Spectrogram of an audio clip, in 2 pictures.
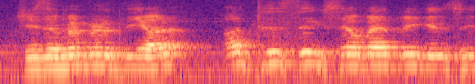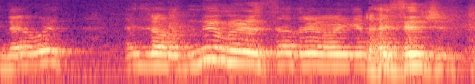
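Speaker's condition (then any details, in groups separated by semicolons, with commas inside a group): Cerebral palsy; present from birth; years of speech therapy, often misunderstood, breath and articulation effortful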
